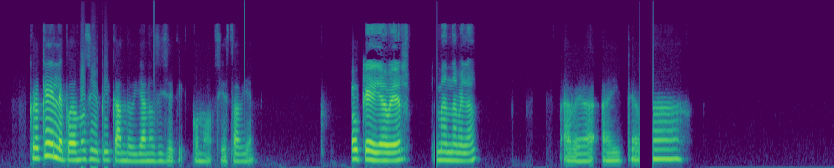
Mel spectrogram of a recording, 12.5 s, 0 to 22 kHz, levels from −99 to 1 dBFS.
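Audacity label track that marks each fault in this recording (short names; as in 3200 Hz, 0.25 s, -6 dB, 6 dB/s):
1.190000	1.620000	clipped -19.5 dBFS
2.310000	2.310000	pop -13 dBFS
3.670000	3.670000	pop -13 dBFS
6.520000	6.550000	gap 34 ms
9.590000	9.800000	gap 0.207 s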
